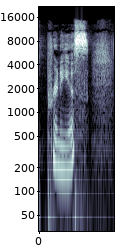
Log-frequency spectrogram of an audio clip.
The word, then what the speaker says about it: Prineas: pronounce her name and she says it is prus it is Greek and actually in Greece they would pronounce it prus but when her husband's family immigrated they they changed it to prus so her name is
